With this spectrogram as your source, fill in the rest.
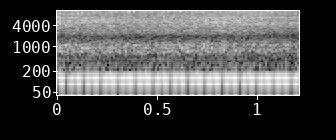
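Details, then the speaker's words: Dodge Challenger 5.7 Hemi, 40,000 miles, at idle: steady low drone with dull even growl underneath, no knocks; cause water pump bearing, its pulley unbelievably loose; pump replacement follows. "that pulley is unbelievably loose that was the growling again"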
